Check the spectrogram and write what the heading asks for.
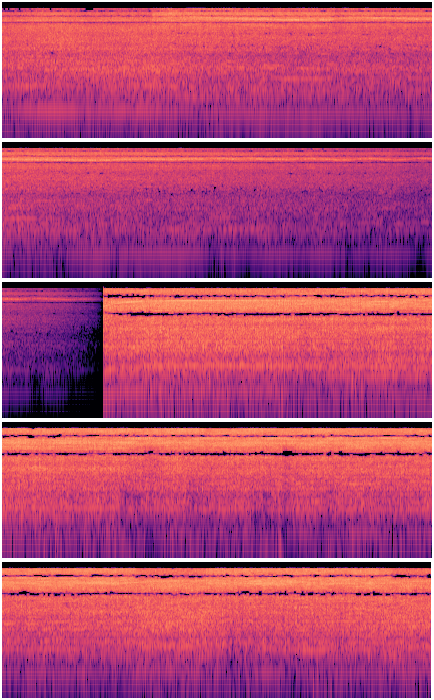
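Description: Angle grinder with a flap disc grinding the steel edge of a car door skin to peel the old skin away. The sound fades over the first half and breaks off suddenly about halfway, then the grinding resumes loud and steady with a high motor whine.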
